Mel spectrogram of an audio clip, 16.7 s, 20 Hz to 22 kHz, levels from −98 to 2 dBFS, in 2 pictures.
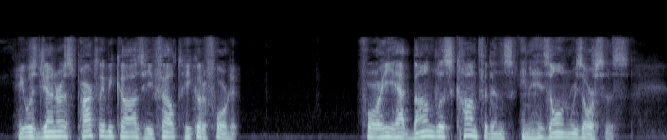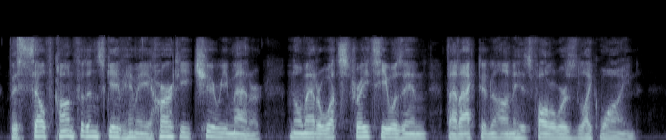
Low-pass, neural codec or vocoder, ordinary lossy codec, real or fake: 7.2 kHz; none; AAC, 32 kbps; real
